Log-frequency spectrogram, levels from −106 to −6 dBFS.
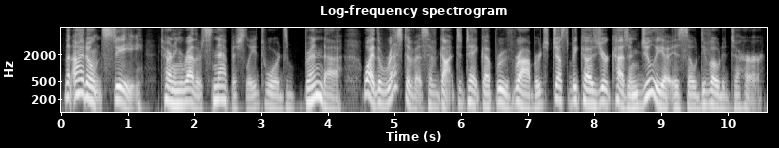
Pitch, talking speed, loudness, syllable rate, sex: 150 Hz, 175 wpm, -19 LUFS, 4.4 syllables/s, female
